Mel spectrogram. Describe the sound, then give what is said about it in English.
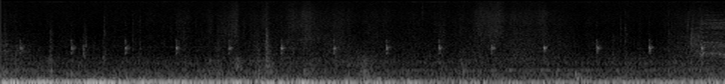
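Turn indicator ticks inside a Nissan Leaf electric car driving slowly down a dirt driveway. Many crisp, evenly spaced clicks repeat in a steady rhythm, faint over a low, continuous rumble of the tyres on the ground. “And this is the sound of it. We're going down a dirt driveway now. Got the indicators on.”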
